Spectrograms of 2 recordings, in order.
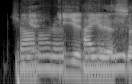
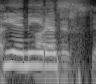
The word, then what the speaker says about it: Ioannidis: But if, like Ioannidis says, am I saying his name right? – Ioannidis, I think. But yeah. – Ioannidis.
